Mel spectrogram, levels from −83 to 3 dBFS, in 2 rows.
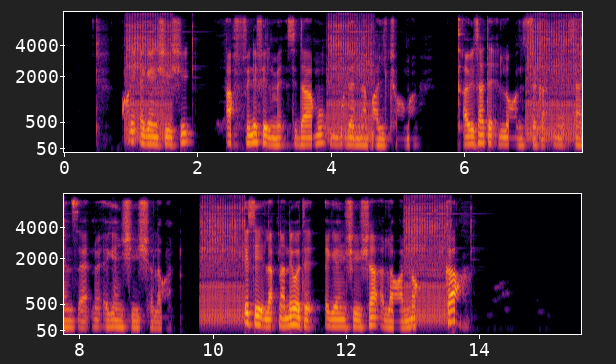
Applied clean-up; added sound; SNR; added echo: none; Tools; 11 dB; none.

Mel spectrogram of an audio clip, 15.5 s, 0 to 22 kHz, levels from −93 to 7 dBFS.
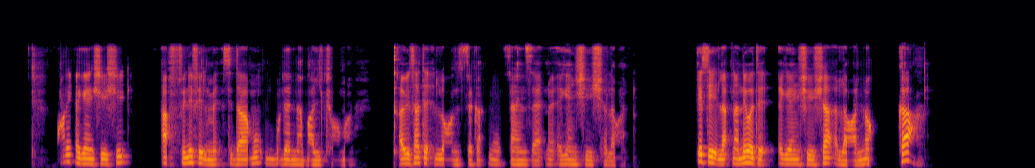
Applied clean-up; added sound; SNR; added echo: neural mask model Resemble Enhance denoiser.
